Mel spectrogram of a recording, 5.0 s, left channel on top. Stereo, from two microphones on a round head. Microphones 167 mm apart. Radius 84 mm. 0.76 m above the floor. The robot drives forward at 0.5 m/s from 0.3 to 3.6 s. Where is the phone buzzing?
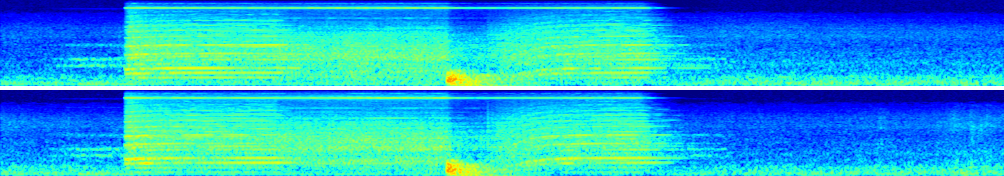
35° right (ahead or behind), 0.8 m; by 3.2 s 30° right (ahead or behind), 1.1 m.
